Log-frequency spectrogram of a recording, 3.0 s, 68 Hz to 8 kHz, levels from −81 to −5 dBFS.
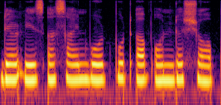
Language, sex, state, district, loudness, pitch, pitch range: English, female, Assam, Kamrup Metropolitan, -14 LUFS, 215 Hz, 215-220 Hz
